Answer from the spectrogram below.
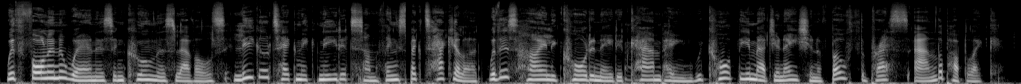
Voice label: English; LEGO Awards

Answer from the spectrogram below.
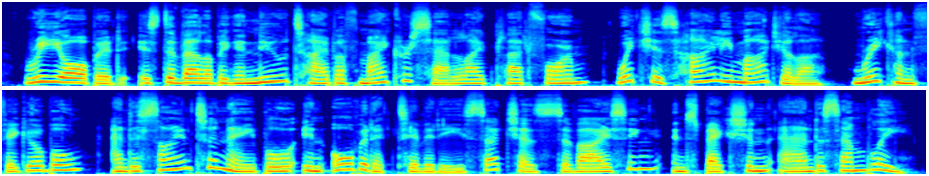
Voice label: Explainer English; ReOrbit

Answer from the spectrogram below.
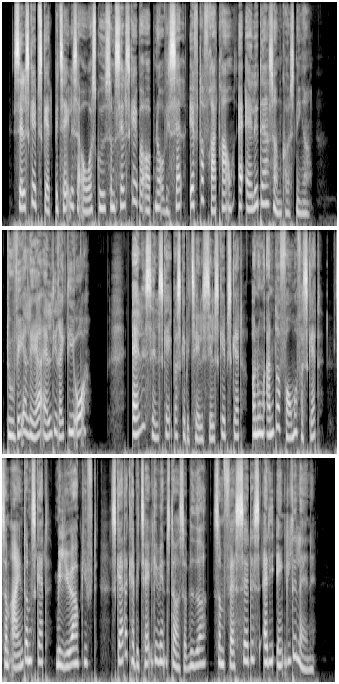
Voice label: eLearning; EU; SELSKABER

